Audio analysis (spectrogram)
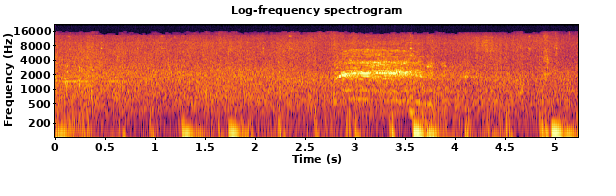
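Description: In the Red Dead Redemption 2 video game, a horse whinnies in a rising squeal amid soft clip-clop hoofbeats and gentle ambient outdoor sound, faint and fairly quiet overall.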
